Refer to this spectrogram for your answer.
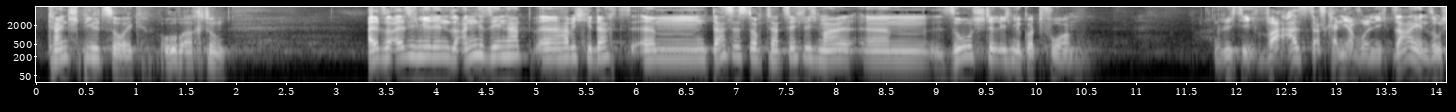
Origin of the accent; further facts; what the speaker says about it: Gelsenkirchen, North Rhine-Westphalia, Germany; Ähm, ich komme aus Gelsenkirchen und ich muss sagen, im Bergischen Land ist es voll schön.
